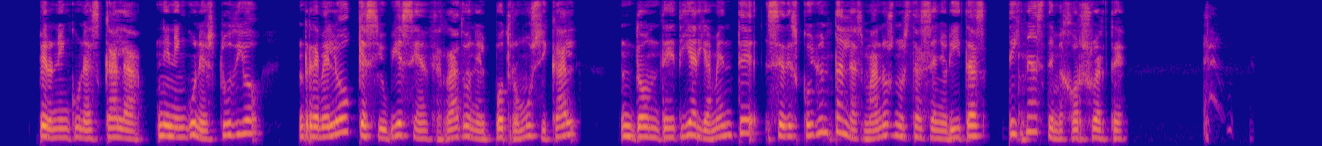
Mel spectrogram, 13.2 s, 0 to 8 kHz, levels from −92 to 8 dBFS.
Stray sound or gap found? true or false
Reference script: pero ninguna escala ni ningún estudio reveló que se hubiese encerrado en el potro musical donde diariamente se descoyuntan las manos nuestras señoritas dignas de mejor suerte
true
